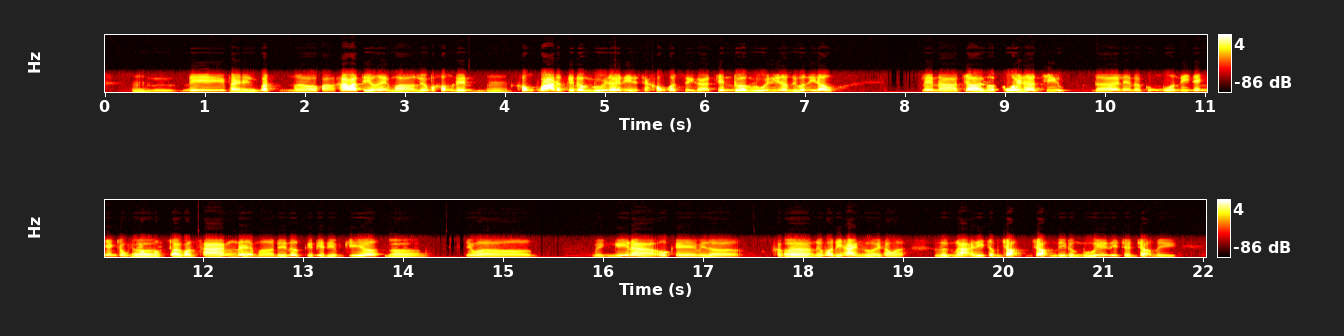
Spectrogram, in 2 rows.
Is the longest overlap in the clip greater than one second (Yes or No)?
No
